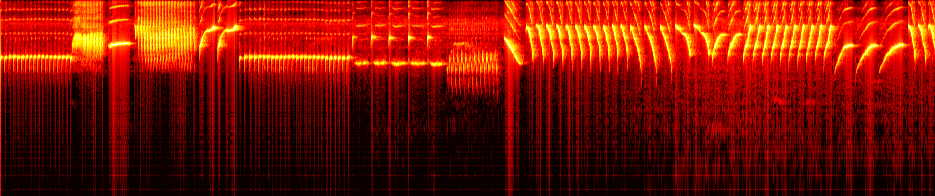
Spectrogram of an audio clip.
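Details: Russian canary singing in the flute style: a varied phrase of steady, pure whistled tones and brief buzzy notes, then rapid series of high falling slurs and rolling trills, loud and clear.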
